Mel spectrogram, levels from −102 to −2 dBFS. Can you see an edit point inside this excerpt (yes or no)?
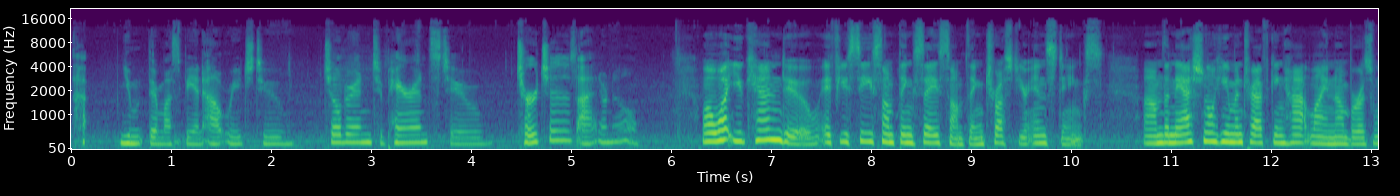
no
